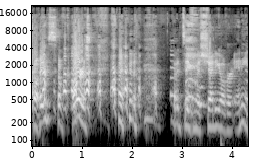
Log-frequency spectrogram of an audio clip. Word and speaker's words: Mascetti: It could be Mascetti like the knife. That's the official name, but people Americanize it Italian? as Mascetti. Yeah. Oh, really? I prefer Mascetti.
